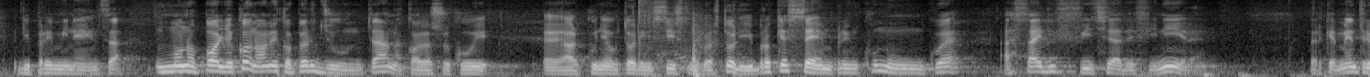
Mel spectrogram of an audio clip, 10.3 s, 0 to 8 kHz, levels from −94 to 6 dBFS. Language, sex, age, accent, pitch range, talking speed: Italian, male, 40-59, native, 95-115 Hz, 165 wpm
